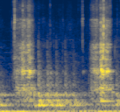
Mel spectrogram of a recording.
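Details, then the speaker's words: Reel mower after backlapping, reel-to-bedknife set lightly, only just grabbing paper: short light papery rasps as the reel sweeps past, no heavy grinding; normal light contact, set just right. "Yes, and see you can hear how that's not really that tight at all. It's sort of just contacting, It's only just grabbing the paper. Which is what you want to aim for when you are back grinding or setting your reel to your bed knife in general."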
